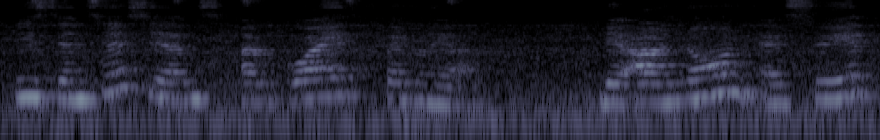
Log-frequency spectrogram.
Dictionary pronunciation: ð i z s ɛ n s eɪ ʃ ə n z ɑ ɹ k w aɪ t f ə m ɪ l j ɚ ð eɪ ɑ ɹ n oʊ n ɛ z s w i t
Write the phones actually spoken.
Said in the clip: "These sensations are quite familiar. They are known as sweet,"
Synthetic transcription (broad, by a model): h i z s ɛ n s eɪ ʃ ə n s ɑ ɹ k w aɪ t f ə m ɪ l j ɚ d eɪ ɑ ɹ n oʊ n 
